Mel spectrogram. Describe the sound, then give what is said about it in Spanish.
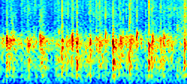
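An audience applauds the Lord steadily during an evening church service, many hands clapping in a dense, continuous patter with a bright, crisp texture and no pauses. “Den un aplauso al Señor esta noche.”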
